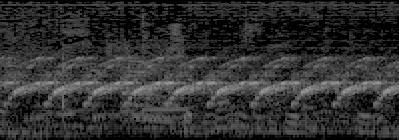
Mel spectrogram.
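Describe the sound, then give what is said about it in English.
A car alarm in a baseball park's parking lot, set off by a foul ball, blares a rapid, repeating electronic whoop. It cycles about five times a second in a steady rhythm, with a faint wash of background noise and no talking. “Sets off someone's car alarm, as you can hear.”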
